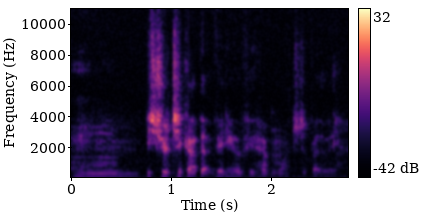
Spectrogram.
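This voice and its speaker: A woman casually explaining the crystals she puts in a box, talking unhurriedly with pauses and fillers. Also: fairly low pitch, a bit bright, a little hiss or hum, rough recording. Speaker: crystal shop vlogger.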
